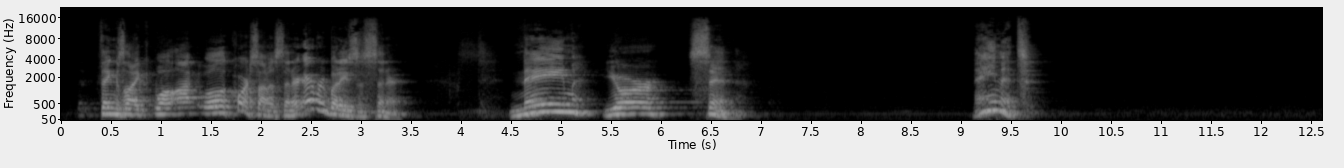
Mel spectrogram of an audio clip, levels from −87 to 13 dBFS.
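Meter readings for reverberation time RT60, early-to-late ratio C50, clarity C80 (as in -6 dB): 0.45 s, 11.5 dB, 16.0 dB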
